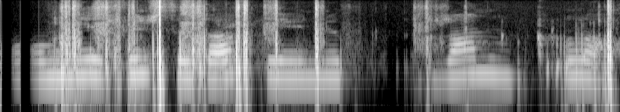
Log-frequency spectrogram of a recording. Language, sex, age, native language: Icelandic, male, 11, Icelandic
